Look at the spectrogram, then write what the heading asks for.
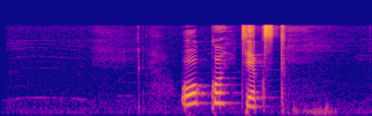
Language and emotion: Russian, neutral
